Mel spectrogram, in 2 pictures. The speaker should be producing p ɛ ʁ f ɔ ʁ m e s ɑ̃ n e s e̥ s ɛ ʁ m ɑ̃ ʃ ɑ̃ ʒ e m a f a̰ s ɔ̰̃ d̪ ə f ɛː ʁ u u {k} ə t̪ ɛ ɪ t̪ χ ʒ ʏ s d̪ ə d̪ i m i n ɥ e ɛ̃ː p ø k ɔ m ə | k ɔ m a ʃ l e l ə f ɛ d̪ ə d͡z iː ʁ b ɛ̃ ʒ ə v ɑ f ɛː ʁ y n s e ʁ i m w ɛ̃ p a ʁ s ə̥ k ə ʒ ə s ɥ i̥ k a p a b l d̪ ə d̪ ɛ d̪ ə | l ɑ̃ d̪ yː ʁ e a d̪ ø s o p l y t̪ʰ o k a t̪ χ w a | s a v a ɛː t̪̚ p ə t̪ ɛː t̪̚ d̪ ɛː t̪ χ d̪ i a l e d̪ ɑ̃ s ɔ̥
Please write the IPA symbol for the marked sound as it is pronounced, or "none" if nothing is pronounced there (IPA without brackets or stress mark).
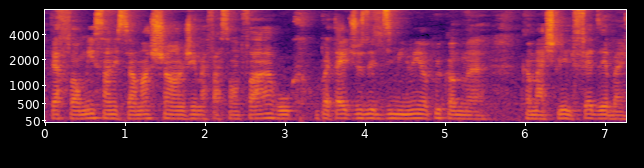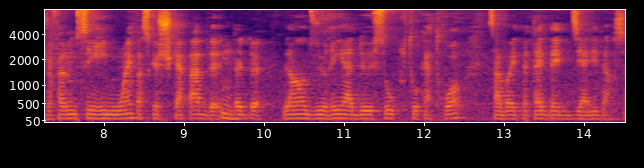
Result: p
